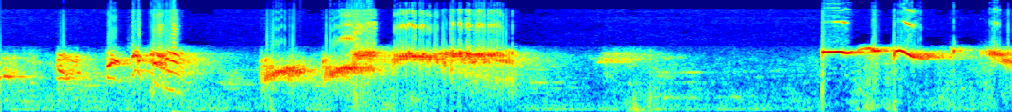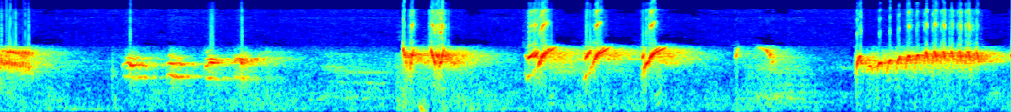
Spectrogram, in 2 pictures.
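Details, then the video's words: Timor red-eyed bird in full, lively song: bursts of chattering, warbled phrases broken by brief pauses, with a clear level whistle in the middle. "Kicau Burung Ara UNIK Mata Merah Suara Gacor"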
